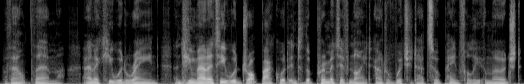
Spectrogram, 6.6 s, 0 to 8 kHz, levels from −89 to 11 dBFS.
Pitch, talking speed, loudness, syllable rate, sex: 95 Hz, 200 wpm, -22 LUFS, 6.2 syllables/s, male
